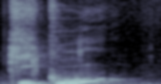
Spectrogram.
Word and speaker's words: Keeku: Vous aurez donc juste à aller sur Kikou, ça s'écrit K2EKU, e euh,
